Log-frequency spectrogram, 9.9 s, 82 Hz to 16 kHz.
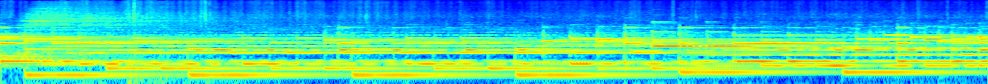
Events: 0.0s-9.8s: background noise
0.0s-9.8s: music

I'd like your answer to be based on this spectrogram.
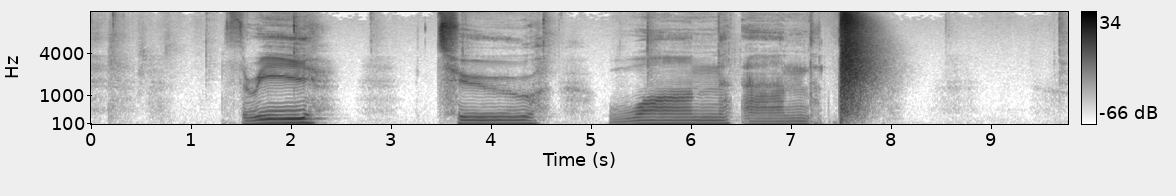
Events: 0.0s-9.7s: mechanisms
6.5s-7.3s: man speaking
8.5s-8.9s: breathing
9.4s-9.7s: whip
9.7s-9.7s: tick

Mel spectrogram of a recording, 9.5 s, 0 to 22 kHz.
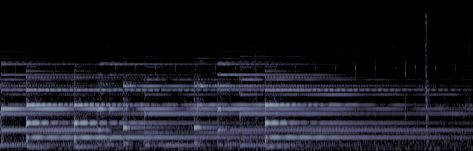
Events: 0.0s-9.4s: music
0.5s-0.6s: tick
0.7s-0.8s: tick
1.9s-2.0s: tick
2.4s-2.5s: tick
3.5s-3.6s: tick
3.9s-4.0s: tick
5.1s-5.2s: tick
6.3s-6.3s: tick
6.7s-6.8s: tick
7.0s-7.2s: tick
7.5s-7.5s: tick
7.8s-8.4s: tick
8.5s-8.6s: generic impact sounds
8.7s-8.8s: tick
9.1s-9.2s: tick
9.3s-9.4s: generic impact sounds

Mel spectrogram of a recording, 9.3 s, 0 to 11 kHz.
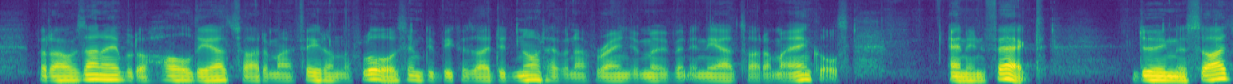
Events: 0.0s-0.2s: breathing
0.0s-9.2s: mechanisms
0.3s-6.4s: male speech
1.9s-2.0s: tick
2.3s-2.4s: tick
3.8s-3.9s: tick
6.4s-7.0s: breathing
7.0s-7.8s: male speech
7.8s-8.0s: tick
7.8s-8.5s: breathing
8.3s-8.5s: generic impact sounds
8.5s-9.2s: male speech

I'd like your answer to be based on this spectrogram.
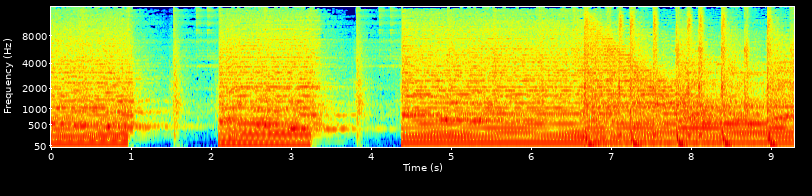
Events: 0.0s-9.2s: music

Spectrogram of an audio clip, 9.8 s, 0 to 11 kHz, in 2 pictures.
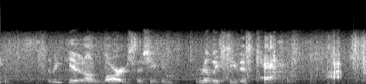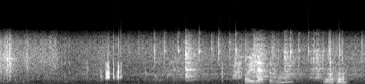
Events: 0.0s-9.7s: mechanisms
0.5s-2.2s: woman speaking
2.5s-3.9s: woman speaking
4.1s-4.5s: generic impact sounds
4.7s-5.0s: generic impact sounds
5.2s-5.2s: generic impact sounds
6.2s-6.5s: generic impact sounds
6.7s-8.1s: generic impact sounds
7.8s-8.8s: woman speaking
8.4s-9.5s: generic impact sounds
8.9s-9.5s: human voice
9.7s-9.7s: generic impact sounds

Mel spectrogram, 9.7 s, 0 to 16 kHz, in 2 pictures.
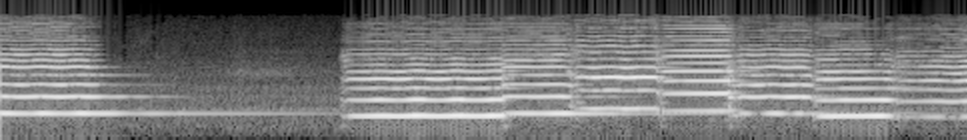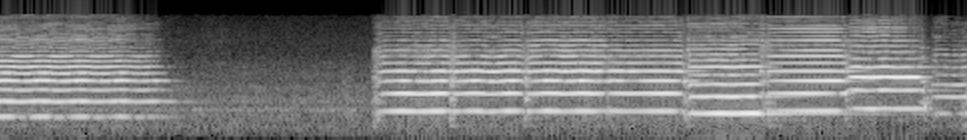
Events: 0.0s-9.6s: background noise
0.0s-1.2s: music
1.5s-5.7s: music
6.6s-9.6s: music

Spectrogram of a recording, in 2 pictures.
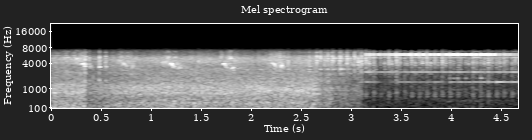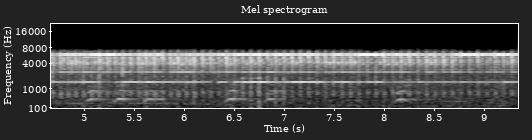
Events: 0.0s-3.2s: wind noise (microphone)
0.0s-9.3s: mechanisms
0.2s-0.4s: chirp
0.3s-0.6s: gears
0.7s-0.9s: chirp
1.1s-1.3s: chirp
1.7s-1.9s: chirp
2.2s-2.4s: chirp
2.5s-9.3s: gears
3.2s-9.3s: bell
5.1s-5.2s: bark
5.3s-5.8s: bark
6.4s-6.5s: bark
6.8s-7.0s: bark
8.1s-8.4s: bark

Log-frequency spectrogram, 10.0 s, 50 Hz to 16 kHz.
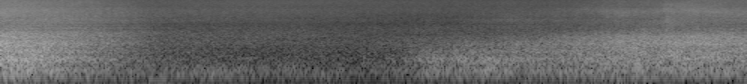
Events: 0.0s-9.9s: surf

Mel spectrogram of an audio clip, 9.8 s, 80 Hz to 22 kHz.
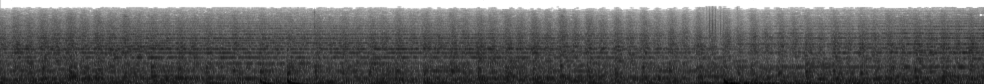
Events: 0.0s-9.8s: music

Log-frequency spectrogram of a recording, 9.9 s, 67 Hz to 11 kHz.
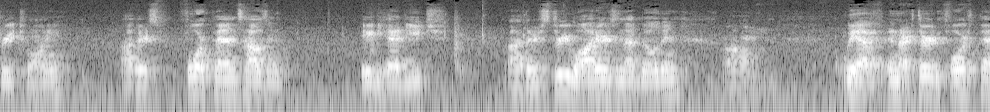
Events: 0.0s-0.7s: male speech
0.0s-9.9s: mechanisms
1.2s-1.6s: male speech
1.8s-2.9s: male speech
2.9s-3.0s: tick
3.2s-3.3s: tick
3.6s-4.5s: male speech
4.5s-4.9s: generic impact sounds
5.0s-6.9s: male speech
5.2s-5.3s: tick
7.2s-7.7s: male speech
7.8s-8.3s: breathing
8.3s-9.9s: male speech

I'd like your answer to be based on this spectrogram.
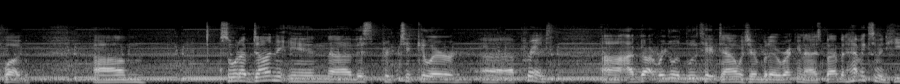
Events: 0.0s-0.3s: male speech
0.0s-9.0s: mechanisms
0.4s-0.7s: breathing
0.9s-1.3s: male speech
2.0s-2.1s: tick
2.2s-4.6s: male speech
4.8s-5.6s: male speech
6.0s-9.0s: male speech

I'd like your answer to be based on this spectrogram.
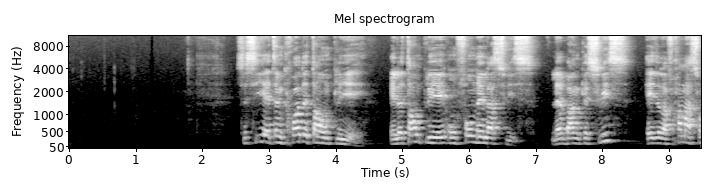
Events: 0.0s-9.4s: mechanisms
0.2s-0.2s: tick
0.5s-0.6s: tick
0.7s-0.7s: tick
0.9s-1.0s: tick
1.8s-1.8s: tick
1.8s-2.5s: breathing
2.5s-4.6s: man speaking
4.8s-7.1s: man speaking
7.3s-8.5s: man speaking
8.7s-9.4s: man speaking

